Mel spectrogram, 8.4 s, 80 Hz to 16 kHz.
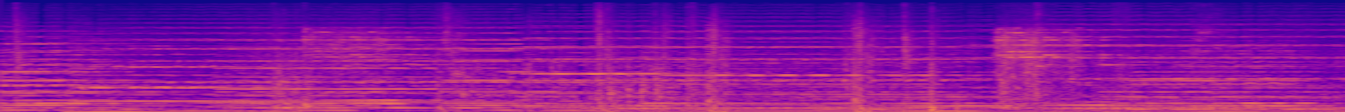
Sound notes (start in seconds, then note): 2.6 thuds; 6.2 glass breaks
